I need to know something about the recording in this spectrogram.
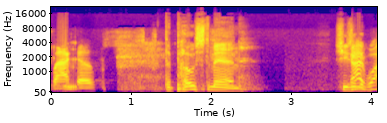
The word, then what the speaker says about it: Waco: No, Chip and Joanna live in Waco, Texas. Oh, I thought their shit's in Gainesville. Pronounced Wacko.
